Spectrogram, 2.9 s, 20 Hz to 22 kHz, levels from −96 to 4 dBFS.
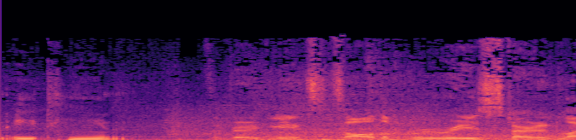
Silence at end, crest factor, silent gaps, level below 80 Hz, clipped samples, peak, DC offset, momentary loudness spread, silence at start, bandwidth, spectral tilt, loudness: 0 s; 14 dB; none; -34 dBFS; under 0.1%; -8 dBFS; under 0.1%; 11 LU; 0 s; 16.5 kHz; -4.5 dB/octave; -22 LUFS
